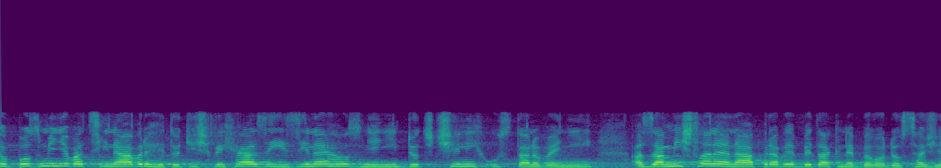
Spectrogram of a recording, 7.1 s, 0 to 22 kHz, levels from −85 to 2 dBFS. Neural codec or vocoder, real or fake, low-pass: none; real; 7.2 kHz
